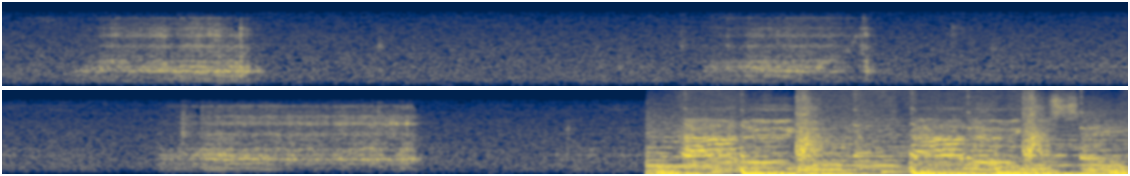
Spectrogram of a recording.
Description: I was at my cabin, and we brought my dads friends along, well i was woken up by a snoring elephant!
